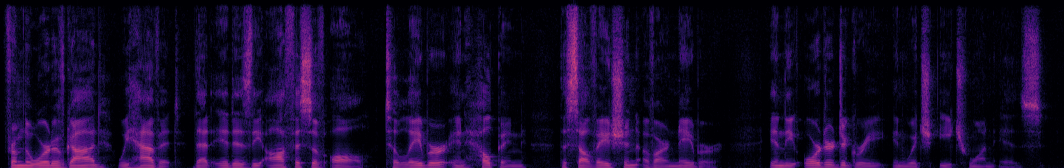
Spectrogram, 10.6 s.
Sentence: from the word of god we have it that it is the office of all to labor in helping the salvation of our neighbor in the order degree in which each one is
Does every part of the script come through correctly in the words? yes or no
yes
